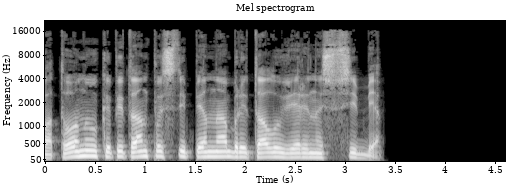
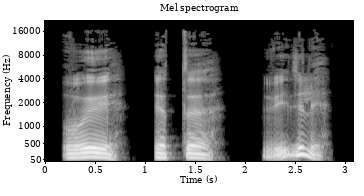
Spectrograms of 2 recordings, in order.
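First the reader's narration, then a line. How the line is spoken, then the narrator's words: Quiet question. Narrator (Russian): негромко поинтересовался Десоя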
